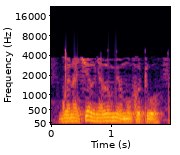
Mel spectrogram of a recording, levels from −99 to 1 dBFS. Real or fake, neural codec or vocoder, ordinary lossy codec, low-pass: real; none; AAC, 16 kbps; 7.2 kHz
